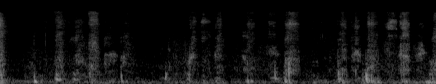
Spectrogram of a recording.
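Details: Blue French Bulldog puppy, a young male, indoors, snuffling and panting in quick, uneven huffs with brief whimpering squeaks, short breathy bursts following one another every fraction of a second, with soft rustling in the background.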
